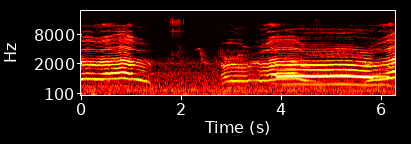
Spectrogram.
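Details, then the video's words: Two or more cats yowling back and forth, filmed 3 Av 5785 between 6:01 and 6:04 summer time; a bending, falling howl gives way after a quiet gap to long, steady, overlapping wails and a rising final cry. "חתולים מייללים זה לזה Cats are yowling at each other"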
